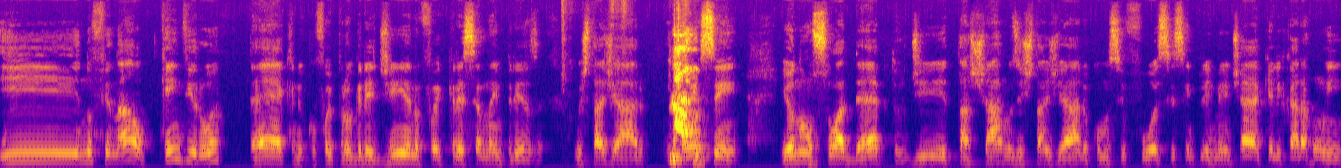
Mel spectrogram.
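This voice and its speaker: Delivery comes at a fairly slow pace. Pitch varies in an ordinary way. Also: man, fairly high pitch for a man. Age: young. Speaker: podcast host, safety professional. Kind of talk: casual interview chat. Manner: hesitant, many fillers.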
